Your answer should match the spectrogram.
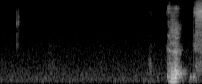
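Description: Near silence with one faint short click just after the start, then a man's voice begins speaking near the end.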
